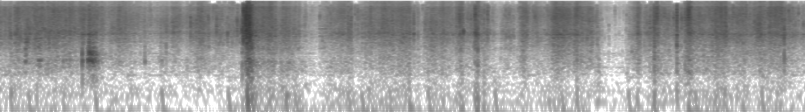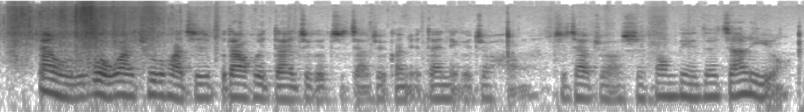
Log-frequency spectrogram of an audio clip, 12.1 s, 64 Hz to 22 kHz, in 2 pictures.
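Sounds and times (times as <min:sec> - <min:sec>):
packaging crinkling and rustling: 0:00.0 - 0:07.8.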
